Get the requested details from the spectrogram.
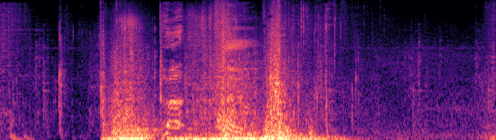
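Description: A heavy wooden chest creaks open with a loud rush.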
